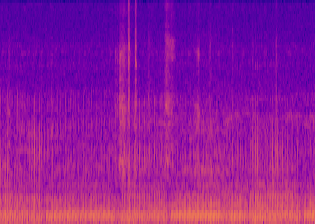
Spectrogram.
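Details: Purring from Penny, an all-orange cat, or Havoc, orange and white, in an office late at night; a steady deep rumble pulsing in breath-length phases, with brief clicks and rustling in the middle.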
